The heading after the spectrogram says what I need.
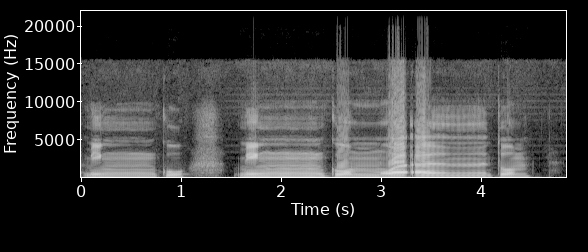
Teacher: Melafal minkum samarkan nunnya ke kaf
